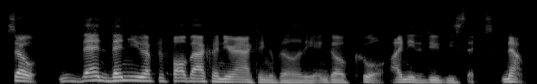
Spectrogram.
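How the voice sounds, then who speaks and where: A man, a voice actor, chatting casually in an interview and talking animatedly, often jumping into a higher voice when he quotes people. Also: brisk, no room sound. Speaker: voice actor guest.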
